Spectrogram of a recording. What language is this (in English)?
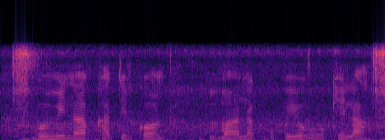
Bhojpuri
